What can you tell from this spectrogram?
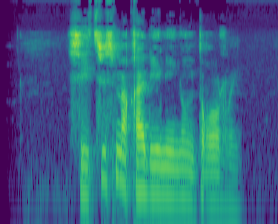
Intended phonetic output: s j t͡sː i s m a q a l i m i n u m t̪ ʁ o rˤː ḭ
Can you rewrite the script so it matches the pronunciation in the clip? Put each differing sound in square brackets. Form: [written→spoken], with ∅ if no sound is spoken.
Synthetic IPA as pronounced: s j t͡sː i s m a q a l i [m→n] i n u [m→n] t̪ ʁ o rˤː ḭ

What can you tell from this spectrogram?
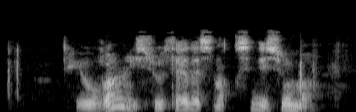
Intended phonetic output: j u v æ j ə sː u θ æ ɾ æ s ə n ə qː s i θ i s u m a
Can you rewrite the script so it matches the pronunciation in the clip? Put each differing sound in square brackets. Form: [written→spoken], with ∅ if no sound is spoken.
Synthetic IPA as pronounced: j u v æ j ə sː u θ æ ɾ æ s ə n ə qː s i [θ→ð] i s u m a

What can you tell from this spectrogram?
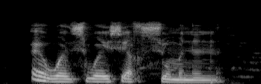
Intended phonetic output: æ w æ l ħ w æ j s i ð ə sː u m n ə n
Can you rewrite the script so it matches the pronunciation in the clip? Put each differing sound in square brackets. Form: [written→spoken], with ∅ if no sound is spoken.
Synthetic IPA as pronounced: æ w æ l [ħ→s] w æ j s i [ð→ʁ] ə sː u m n ə n

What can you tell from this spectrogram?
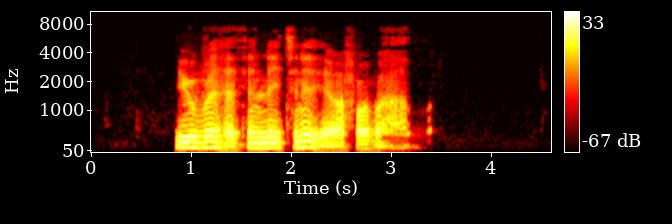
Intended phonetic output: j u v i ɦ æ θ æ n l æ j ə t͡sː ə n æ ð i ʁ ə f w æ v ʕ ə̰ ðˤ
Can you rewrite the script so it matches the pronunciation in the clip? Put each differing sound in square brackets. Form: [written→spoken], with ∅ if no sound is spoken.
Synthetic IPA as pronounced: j u v [i→æ] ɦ æ θ æ n l æ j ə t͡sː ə n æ ð i ʁ ə f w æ v ʕ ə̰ ðˤ

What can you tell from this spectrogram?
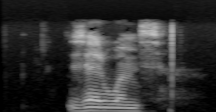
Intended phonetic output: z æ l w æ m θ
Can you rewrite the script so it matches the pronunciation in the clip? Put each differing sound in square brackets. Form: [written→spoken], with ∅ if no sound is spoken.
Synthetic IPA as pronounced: z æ [l→ɾ] w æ m θ

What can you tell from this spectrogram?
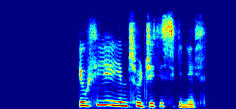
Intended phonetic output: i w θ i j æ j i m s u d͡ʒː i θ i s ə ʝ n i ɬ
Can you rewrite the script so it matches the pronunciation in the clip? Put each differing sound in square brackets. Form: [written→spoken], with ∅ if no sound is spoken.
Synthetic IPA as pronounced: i w θ i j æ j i m s u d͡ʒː i θ i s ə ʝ n i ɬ

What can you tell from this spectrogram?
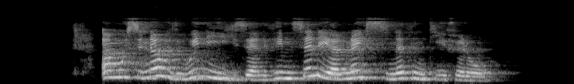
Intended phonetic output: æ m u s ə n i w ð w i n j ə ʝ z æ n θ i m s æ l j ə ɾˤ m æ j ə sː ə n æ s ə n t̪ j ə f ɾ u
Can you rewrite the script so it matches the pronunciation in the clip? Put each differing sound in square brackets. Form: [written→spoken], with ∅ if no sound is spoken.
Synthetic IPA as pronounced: æ m u s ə n [i→æ] w ð w i n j ə ʝ z æ n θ i m s æ l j ə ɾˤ [m→n] æ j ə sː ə n æ [s→θ] ə n t̪ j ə f ɾ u

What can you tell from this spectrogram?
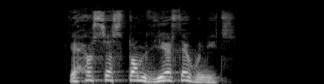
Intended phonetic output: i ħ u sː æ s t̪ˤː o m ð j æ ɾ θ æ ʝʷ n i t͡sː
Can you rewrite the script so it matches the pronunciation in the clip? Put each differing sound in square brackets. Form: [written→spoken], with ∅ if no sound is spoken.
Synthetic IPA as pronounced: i ħ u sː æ s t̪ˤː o m ð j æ ɾ θ æ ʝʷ n i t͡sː

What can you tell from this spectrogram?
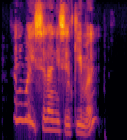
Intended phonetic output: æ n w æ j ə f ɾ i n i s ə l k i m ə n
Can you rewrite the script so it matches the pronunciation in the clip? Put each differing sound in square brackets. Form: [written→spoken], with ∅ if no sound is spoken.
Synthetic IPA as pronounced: æ n w æ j ə [f→s] ɾ [i→æ] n i s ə l k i m ə n

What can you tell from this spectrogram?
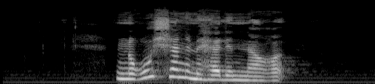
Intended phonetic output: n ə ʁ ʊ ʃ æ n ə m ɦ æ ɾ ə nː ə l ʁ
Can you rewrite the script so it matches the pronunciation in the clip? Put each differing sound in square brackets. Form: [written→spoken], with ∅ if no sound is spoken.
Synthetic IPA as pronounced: n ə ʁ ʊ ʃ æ n ə m ɦ æ [ɾ→l] ə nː ə [l→∅] ʁ

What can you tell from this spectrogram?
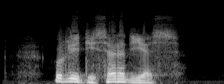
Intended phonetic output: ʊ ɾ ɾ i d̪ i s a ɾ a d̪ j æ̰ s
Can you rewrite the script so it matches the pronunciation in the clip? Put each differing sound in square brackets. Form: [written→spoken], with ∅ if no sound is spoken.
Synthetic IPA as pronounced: ʊ ɾ [ɾ→l] i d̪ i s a ɾ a d̪ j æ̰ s

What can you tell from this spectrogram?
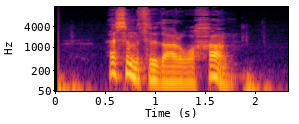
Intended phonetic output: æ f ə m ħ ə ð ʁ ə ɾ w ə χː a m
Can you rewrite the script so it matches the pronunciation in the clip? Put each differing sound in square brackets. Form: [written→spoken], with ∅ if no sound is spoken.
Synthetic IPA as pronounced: æ [f→s] ə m [ħ→θ] ə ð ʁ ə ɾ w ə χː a m

